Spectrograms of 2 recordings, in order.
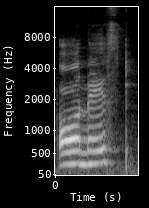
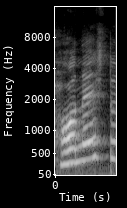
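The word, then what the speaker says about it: honest: Rohan is डॉट डॉट ऑनेस्ट बॉय आता इथ नेस्ट नाही म्हणायचं नेस्ट जर म्हटलं तर हा चुकीचा उच्चार आहे रॉंग प्रोनन्सिएशन आहे इथे शब्दाची सुरुवात अ ने झालेली आहे ऑनेस्ट मग जेव्हा शब्दाची सुरुवात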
